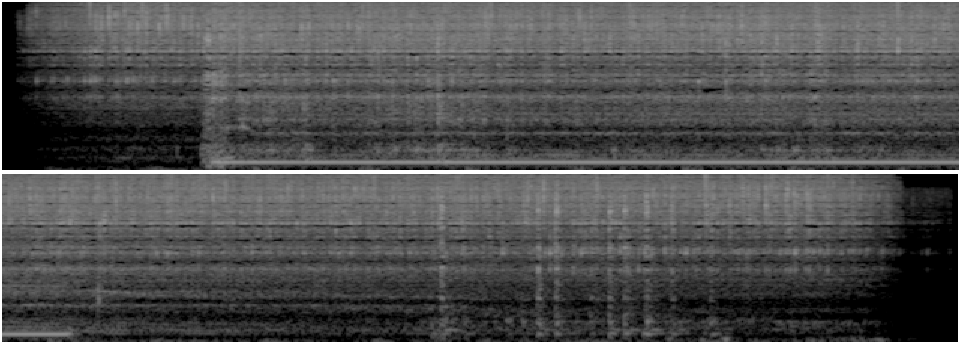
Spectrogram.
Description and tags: A garbage disposal rumble in running water.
